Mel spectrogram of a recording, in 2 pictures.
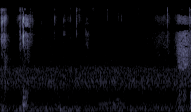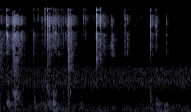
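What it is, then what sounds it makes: Dry bar soap. A small blade carves the scored surface of a solid green dry bar of soap held in the hand, and small soap cubes flake and crumble off. The result is a quiet run of bright, crisp scrapes and short crunchy clicks, with irregular bursts and almost no low end.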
